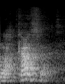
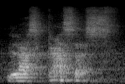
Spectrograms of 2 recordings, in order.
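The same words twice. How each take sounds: First: The s sounds become a soft aspiration. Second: The s sounds are fully pronounced. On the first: "la S no se pronuncia" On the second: "en castellano"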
